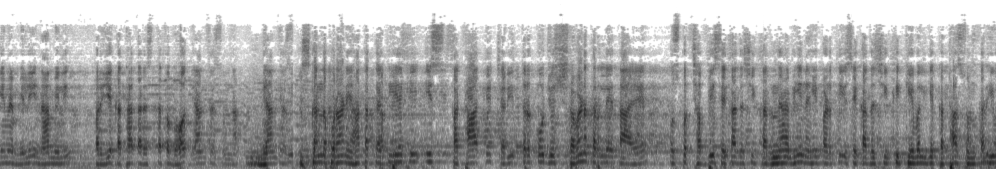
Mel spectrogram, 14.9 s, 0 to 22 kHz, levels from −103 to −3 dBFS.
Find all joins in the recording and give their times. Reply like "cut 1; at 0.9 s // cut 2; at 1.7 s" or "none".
cut 1; at 3.7 s // cut 2; at 4.4 s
